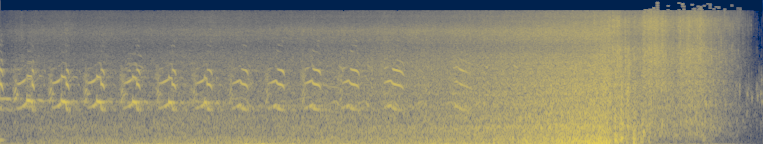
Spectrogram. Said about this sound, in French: C'était la première fois que je voyais la mer de si près. Autant d'eau, ça marque, mais ça effraie aussi. Je me souviens avoir regardé les vagues s'écraser à côté de moi.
